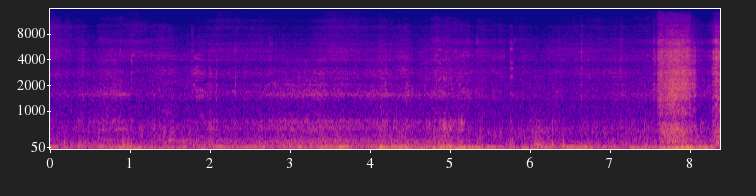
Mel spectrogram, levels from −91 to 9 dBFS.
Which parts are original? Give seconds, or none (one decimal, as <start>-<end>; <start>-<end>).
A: 0.0-3.9; 8.0-8.4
